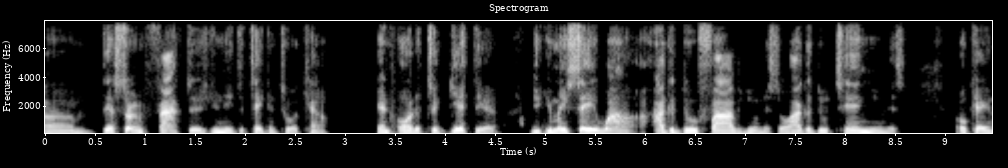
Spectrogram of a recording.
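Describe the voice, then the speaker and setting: The background stays quiet. This man's pitch varies in an ordinary way. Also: medium pitch for a man, moderate pace, dry, close sound with no echo. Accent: New York. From Brooklyn, New York (Bed-Stuy). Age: 60s. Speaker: real estate investor. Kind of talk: live Q&A session. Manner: halting.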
